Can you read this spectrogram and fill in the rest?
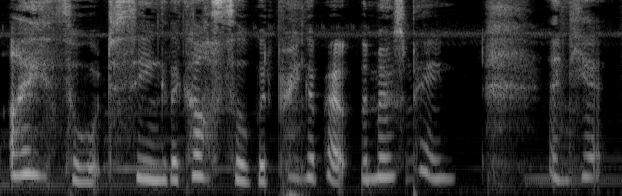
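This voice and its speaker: A young woman playing a gentle, grieving princess in a fan audio drama, speaking in hushed, halting, formal phrases. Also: sits high, faint music behind. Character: sorrowful young princess, gentle, haunted by past loss.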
